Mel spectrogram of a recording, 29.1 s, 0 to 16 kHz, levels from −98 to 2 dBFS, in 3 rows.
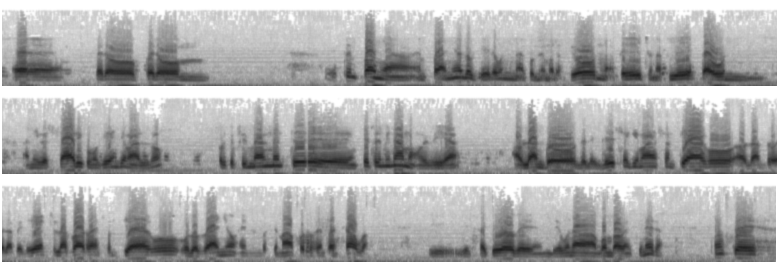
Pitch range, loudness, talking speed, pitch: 105-140 Hz, -17 LUFS, 130 wpm, 120 Hz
